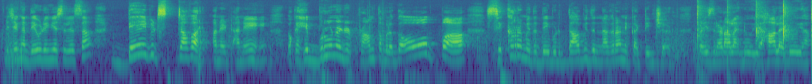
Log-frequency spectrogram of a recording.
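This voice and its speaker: A woman preaching a sermon with fervor, often breaking into repeated praise and building to loud, impassioned prayer. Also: mid-range voice, a little fast, noisy background. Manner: fervent, repetitive exclamations of praise.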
